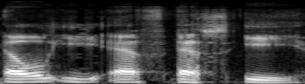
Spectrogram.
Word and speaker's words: lefse: I haven't had them in a number of years, but I'm Um, lefse. That's spelled Lefse for anyone who's curious.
